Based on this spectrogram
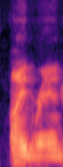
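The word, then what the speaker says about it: Ayn Rand: philosophy which was based on a woman named ein rand or anne ran depending on how you pronounce it who is i to this day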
